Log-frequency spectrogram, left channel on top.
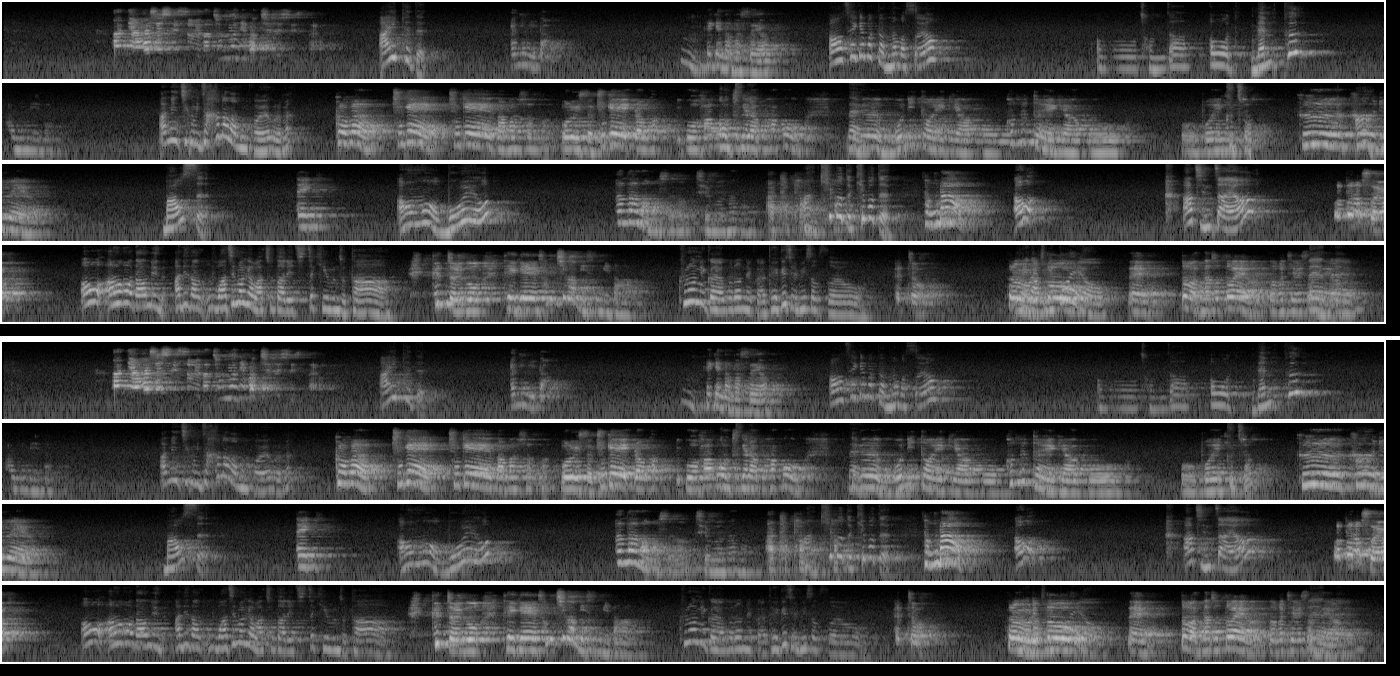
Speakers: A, on the right; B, on the left.
A: 아니요, 하실 수 있습니다. 충분히 맞추실 수 있어요.
B: 아이패드.
A: 아닙니다.
B: 음.
A: 세 개 남았어요.
B: 아, 세 개밖에 안 남았어요? 어, 전자. 어, 램프?
A: 아닙니다.
B: 아니, 지금 이제 하나 남은 거예요, 그러면?
A: 그러면 두 개, 두 개 남았었나? 모르겠어요. 두 개라고 하고, 하고,
B: 어,
A: 두
B: 두
A: 개라고
B: 개.
A: 하고,
B: 네.
A: 지금 모니터 얘기하고, 컴퓨터 얘기하고, 뭐, 뭐 얘기했죠?
B: 그쵸.
A: 그, 그
B: 아,
A: 류예요.
B: 마우스.
A: 땡.
B: 아, 어머, 뭐예요?
A: 하나 남았어요. 질문 하나. 아, 답 하나.
B: 아, 키보드,
A: 답.
B: 키보드.
A: 정답!
B: 어, 아, 진짜요?
A: 어떠셨어요?
B: 어, 아, 나는, 아니, 나 마지막에 맞추다니 진짜 기분 좋다.
A: <laughs> 그쵸, 이거 되게 성취감이 있습니다.
B: 그러니까요, 그러니까요. 되게 재밌었어요.
A: 그쵸? 그러면
B: 우리
A: 우리
B: 나중에
A: 또,
B: 또 해요.
A: 네, 또 만나서 또 해요. 너무 재밌었네요.
B: 네네.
